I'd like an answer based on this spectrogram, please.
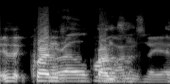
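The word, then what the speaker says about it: Jarell Quansah: Jarell Kwanzaa, yeah.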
